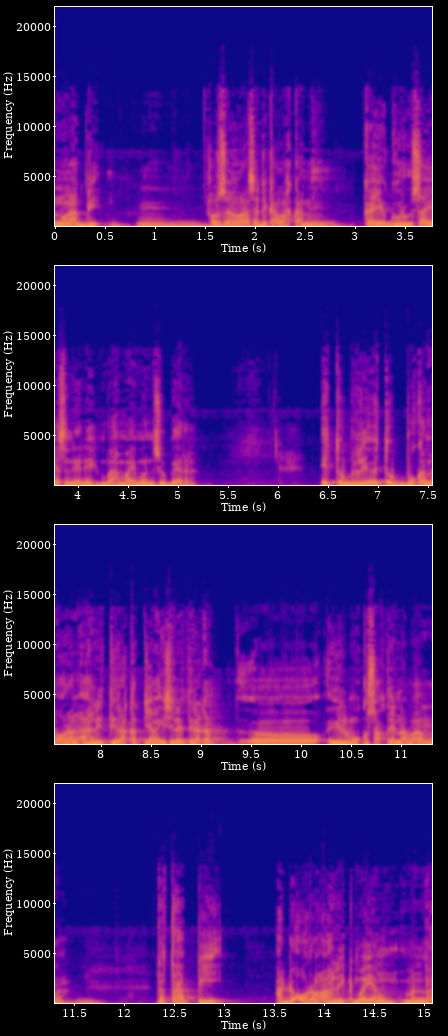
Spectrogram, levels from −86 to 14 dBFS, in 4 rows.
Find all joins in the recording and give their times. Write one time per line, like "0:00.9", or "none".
0:02.9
